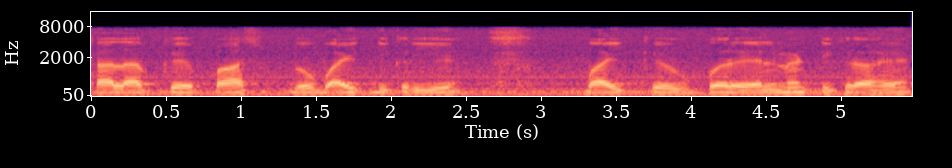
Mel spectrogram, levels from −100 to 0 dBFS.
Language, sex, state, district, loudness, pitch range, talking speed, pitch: Hindi, male, Gujarat, Gandhinagar, -17 LUFS, 90-105 Hz, 165 wpm, 95 Hz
